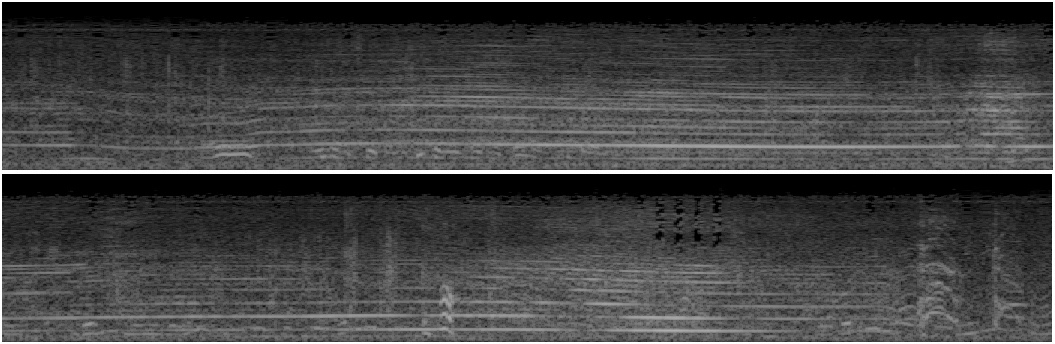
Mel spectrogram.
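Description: Radio-controlled model airplane's motor and propeller: a steady buzzing tone that dips and rises in pitch as the plane flies past. It grows loudest around the middle and again near the end, then fades.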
